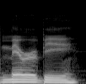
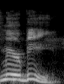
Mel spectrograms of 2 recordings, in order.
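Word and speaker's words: Miror B.: pronounce this guy's name I always thought it was mirie it's mirror B it's nothing it's not spell mirror though yeah but it's they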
